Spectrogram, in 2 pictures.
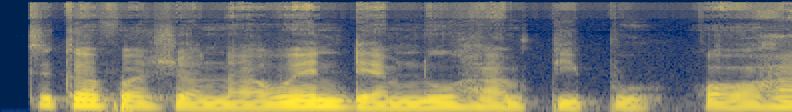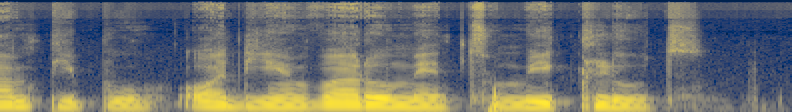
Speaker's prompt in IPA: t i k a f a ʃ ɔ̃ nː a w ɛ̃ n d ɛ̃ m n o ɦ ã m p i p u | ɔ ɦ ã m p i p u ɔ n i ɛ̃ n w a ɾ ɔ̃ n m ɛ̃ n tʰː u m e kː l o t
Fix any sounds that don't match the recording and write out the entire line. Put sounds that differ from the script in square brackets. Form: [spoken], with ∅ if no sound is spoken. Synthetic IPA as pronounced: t i k a f a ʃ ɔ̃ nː a w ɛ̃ n d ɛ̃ m n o ɦ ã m p i p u | ɔ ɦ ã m p i p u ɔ [d] i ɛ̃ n [v] a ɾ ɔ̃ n m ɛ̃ n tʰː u m e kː l o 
